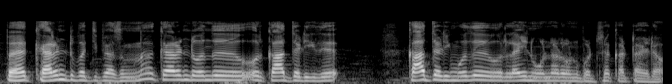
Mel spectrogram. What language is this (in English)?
Tamil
